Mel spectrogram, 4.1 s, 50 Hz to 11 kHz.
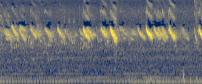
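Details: Purple martins, more than 50 flying high after several hawk attacks, give a dense chorus of rapid, slurred, downward chirps, many calling over one another, above a steady low hum.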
